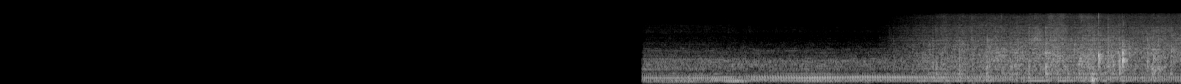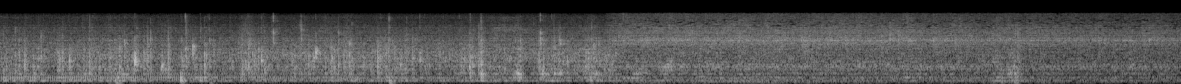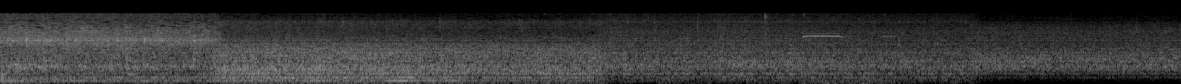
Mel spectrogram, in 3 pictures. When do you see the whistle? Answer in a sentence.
You can hear the whistle from 31.6 to 32.6 s.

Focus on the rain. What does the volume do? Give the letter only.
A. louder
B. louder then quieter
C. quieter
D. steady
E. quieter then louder
C.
